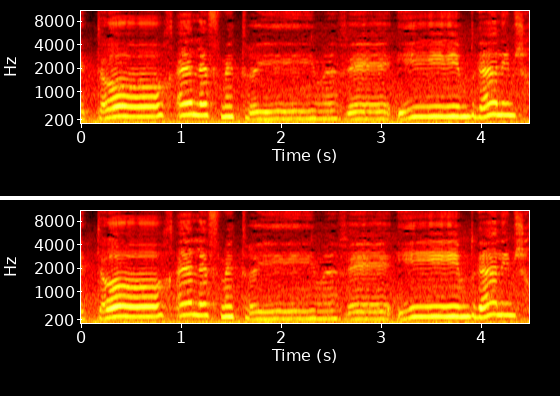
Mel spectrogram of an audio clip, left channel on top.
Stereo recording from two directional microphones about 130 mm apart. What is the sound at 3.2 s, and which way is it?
Mantra, 50° left (ahead or behind).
